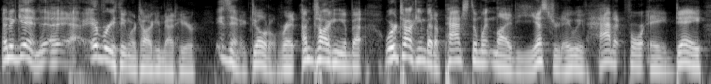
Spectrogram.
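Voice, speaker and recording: A man's voice: on the high side, sing-song, fast talker, few pauses, fairly bright tone. Chatty man telling a gaming story. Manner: chatty storyteller, stammers and restarts. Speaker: podcast co-host. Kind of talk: casual gaming podcast talk.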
